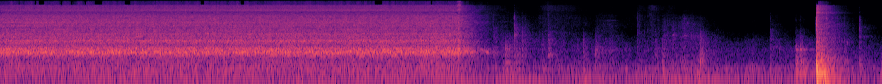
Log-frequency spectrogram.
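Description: A hair dryer roars steadily while drying paint on a stenciled wooden box, then switches off after about four and a half seconds, followed by quiet handling and a single clunk.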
